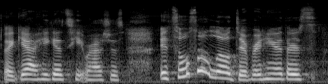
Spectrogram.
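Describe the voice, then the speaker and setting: A woman from California in her thirties chatting casually to her vlog viewers in an expressive, gushing way. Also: on the high side, fairly quick. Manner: expressive, pleading and gushing, quotes others in dialogue. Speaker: vlogger.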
